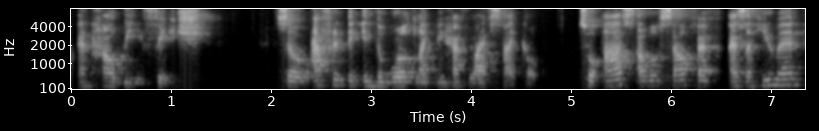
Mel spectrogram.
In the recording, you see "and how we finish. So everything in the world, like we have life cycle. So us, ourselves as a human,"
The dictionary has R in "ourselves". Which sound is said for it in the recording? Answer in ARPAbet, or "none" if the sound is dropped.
W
